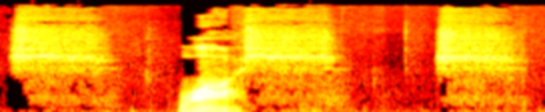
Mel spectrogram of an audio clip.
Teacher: You make this sound in your mouth, not with your vocal cords.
